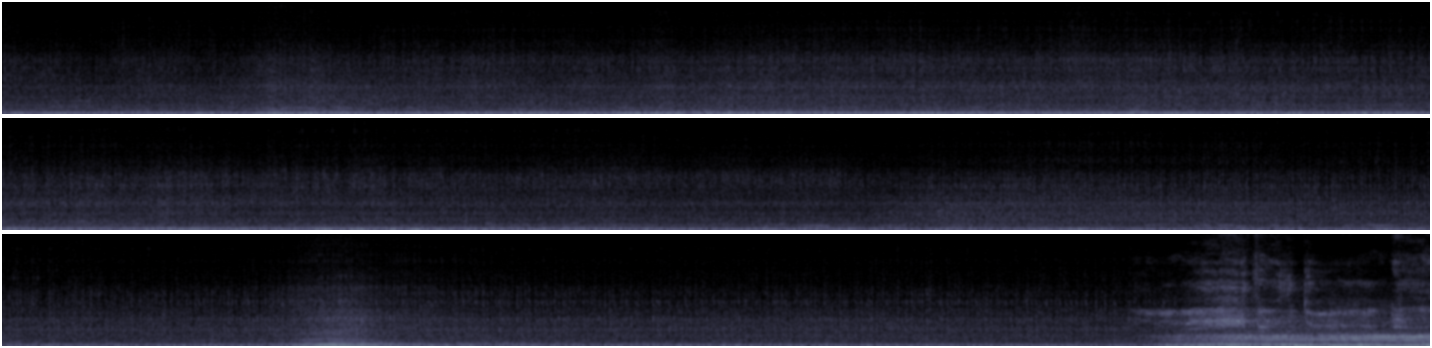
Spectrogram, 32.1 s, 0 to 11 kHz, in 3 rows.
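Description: Petrol engines of large-scale model biplanes running steadily at low throttle. About 24 seconds in, a louder engine rises and falls in pitch as it briefly passes close by.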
